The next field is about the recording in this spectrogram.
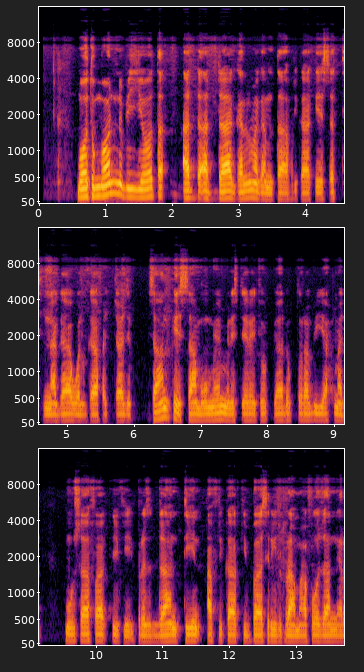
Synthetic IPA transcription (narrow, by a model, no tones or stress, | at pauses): mo̞ːt̪ʊmːo̞ːnːɪbɪjːo̞ːt̪ɐ | ɐd̪ːɐːd̪ːaːɡɐlmɐɡɐmt̪aːɐfɾɪkaːke̞ːsːɐt̪ːɪ̥nɐɡaːwɐlɡaːfɐt͡ʃːaːd͡ʒɪɾ | ɪ̥saːŋke̞ːsːaːmhʊmːeːnmɪnɪst̪eːɾɐɪt̪ijo̞ːpʼːɪjaːd̪ɔk̚t̪ɔɾɐbɪjːɐhmɐd̪̚ | muːsaːfaːkʼiːfɪpɪɾɛzɪd̪aːnt̪iːnɐfɾɪkaːkɪbːaːsɪɾiːlraːmaːfoːzaːnːɛɪɾ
